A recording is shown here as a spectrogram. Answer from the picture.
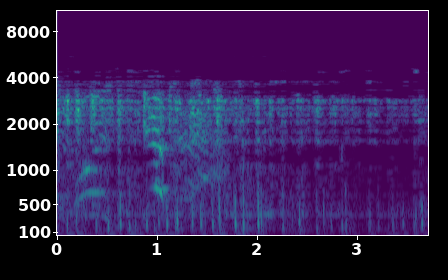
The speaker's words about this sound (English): Look, Cisco, the stagecoach to Brimstone come. They must be in a hurry. Those horses are at a high gallop.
